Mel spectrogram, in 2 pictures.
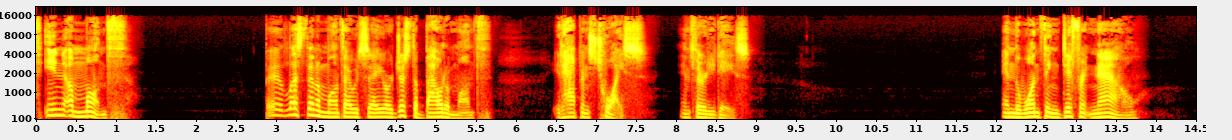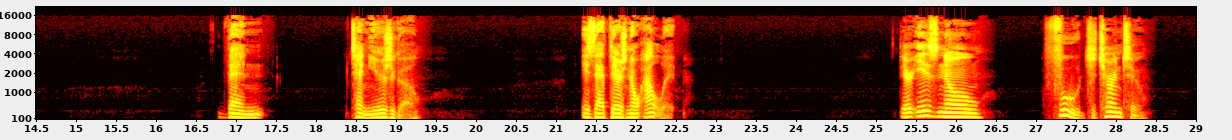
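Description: A man speaks with animation into a microphone, in bursts with pauses.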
